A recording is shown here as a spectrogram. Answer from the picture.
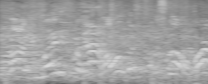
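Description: Several voices talking and calling out over one another: chatter of the spectators and corner people around the ring.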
